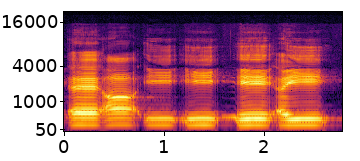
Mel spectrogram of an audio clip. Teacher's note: इन स्वरों के उच्चारण में होठ गोल नहीं होते, इनमें वो होठ गोल नहीं होंगे। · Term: अवर्ताकार स्वर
